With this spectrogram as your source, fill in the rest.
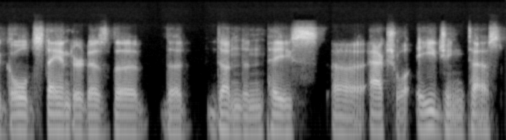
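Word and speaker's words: DunedinPACE: latest generation the third generation of the DU dunet and excuse me oh I said it wrong say it right for me so I can be educ say it again DED D yeah D yes okay Dundon Pace sounds so much better it just rolls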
